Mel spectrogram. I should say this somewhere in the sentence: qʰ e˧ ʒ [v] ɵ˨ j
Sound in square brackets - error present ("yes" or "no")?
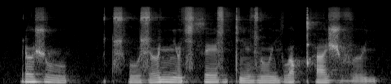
no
